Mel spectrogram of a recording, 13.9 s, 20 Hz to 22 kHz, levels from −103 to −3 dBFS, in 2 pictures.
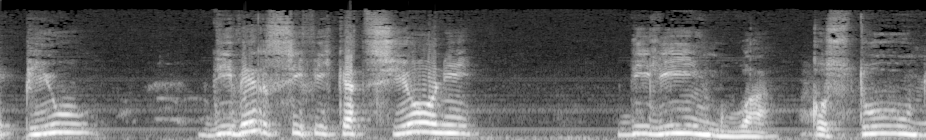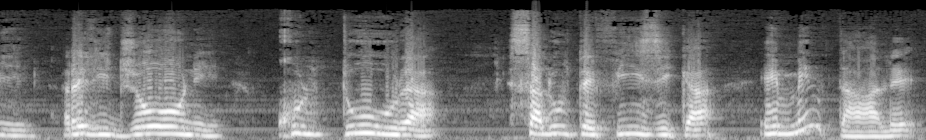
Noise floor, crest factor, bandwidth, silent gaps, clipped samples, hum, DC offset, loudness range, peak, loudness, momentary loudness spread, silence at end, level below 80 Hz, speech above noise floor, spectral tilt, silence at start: -41 dBFS; 12 dB; 15.5 kHz; none; under 0.1%; none; under 0.1%; 3 LU; 0 dBFS; -11 LUFS; 12 LU; 0.05 s; -42 dBFS; 31 dB; -6.5 dB/octave; 0 s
